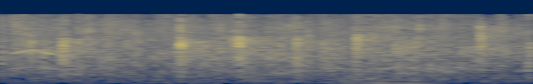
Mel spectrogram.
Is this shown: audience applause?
yes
